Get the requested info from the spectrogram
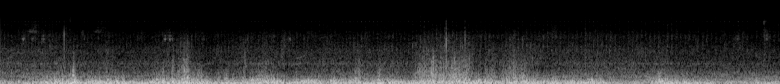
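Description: Steady low rumble of wind buffeting a GoPro's microphone during a bicycle ride, mixed with the rolling noise of the ride.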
